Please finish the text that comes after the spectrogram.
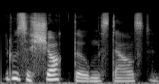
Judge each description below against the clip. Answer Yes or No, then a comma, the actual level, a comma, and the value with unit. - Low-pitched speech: No, medium, 185 Hz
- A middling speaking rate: No, fast, 265 wpm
